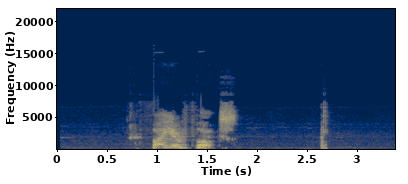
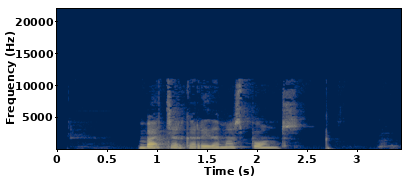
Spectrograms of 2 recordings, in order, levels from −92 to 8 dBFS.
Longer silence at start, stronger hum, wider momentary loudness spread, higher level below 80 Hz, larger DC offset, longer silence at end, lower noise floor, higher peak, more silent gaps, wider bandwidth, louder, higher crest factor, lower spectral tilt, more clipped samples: about the same, 0.7 s vs 0.8 s; neither; first, 19 LU vs 13 LU; about the same, -66 dBFS vs -68 dBFS; neither; about the same, 0.7 s vs 0.7 s; second, -60 dBFS vs -77 dBFS; about the same, -2 dBFS vs -4 dBFS; neither; second, 7.8 kHz vs 11.5 kHz; first, -16 LUFS vs -26 LUFS; second, 18 dB vs 24 dB; second, -3.5 dB/octave vs -6 dB/octave; neither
